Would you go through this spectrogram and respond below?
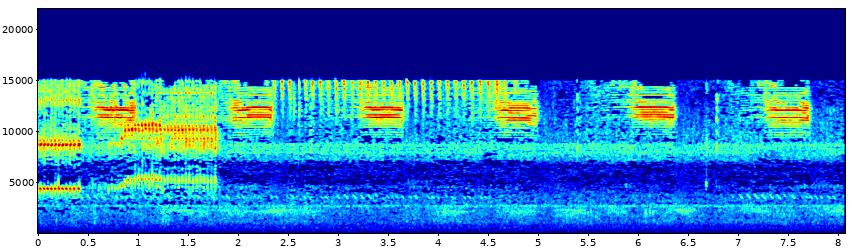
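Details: Insects singing in a dense chorus: very high buzzy bursts pulse on and off about once every second and a half over steady shrill trilling bands and a constant hissing background.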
